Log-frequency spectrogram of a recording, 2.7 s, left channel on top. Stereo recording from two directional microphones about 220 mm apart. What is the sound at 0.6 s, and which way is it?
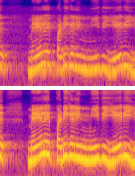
Speech, 45° right (ahead or behind).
